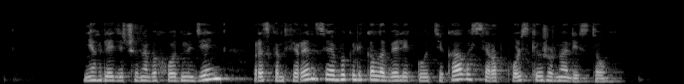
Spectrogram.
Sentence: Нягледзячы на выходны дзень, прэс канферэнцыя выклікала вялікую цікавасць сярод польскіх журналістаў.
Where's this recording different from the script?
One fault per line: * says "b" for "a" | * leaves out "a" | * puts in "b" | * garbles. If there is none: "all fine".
all fine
